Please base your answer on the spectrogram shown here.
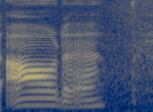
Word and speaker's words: ought to: combinations occur particularly with ought to pronounced alda as in she might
